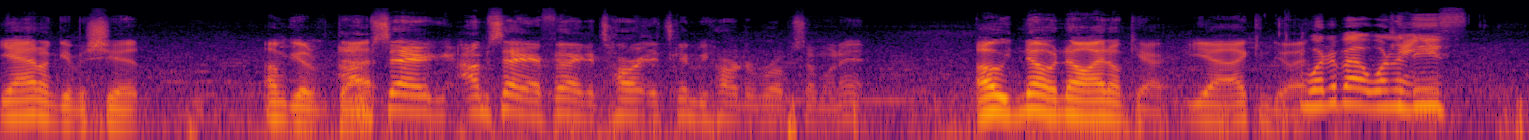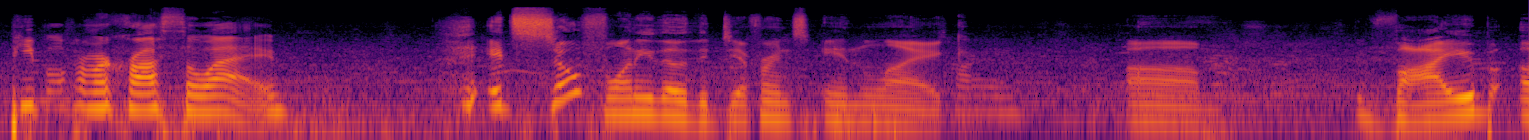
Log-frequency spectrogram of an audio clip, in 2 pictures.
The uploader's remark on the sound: Goof around for an hour live from their booth at ParaConn II in Ansonia, Connecticut. Hear ghost stories from convention goers.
